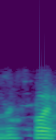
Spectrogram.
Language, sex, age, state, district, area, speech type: Assamese, female, 30-45, Assam, Sivasagar, rural, conversation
